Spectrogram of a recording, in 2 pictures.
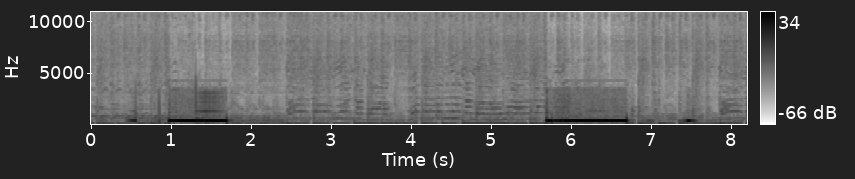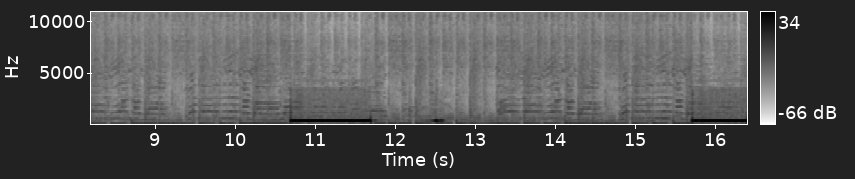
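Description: Telephone ringback tone from an unanswered call: four steady one-second beeps at a medium pitch, spaced about five seconds apart, over quiet background music.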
